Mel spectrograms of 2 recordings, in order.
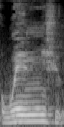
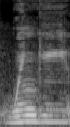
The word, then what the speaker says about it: wenge: Actually, I checked on the pronunciation of this, and wenge, wingy, or wenge are all correct. So it just kind of depends, I think, on where you're from.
